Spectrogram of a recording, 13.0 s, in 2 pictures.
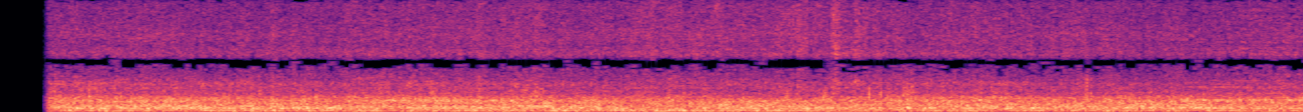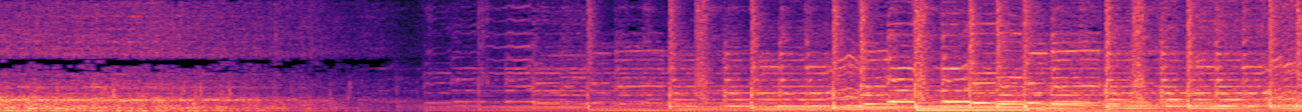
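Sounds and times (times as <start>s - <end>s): train wheels on rails: 0.2s - 8.5s
rushing air noise: 0.2s - 13.0s.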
